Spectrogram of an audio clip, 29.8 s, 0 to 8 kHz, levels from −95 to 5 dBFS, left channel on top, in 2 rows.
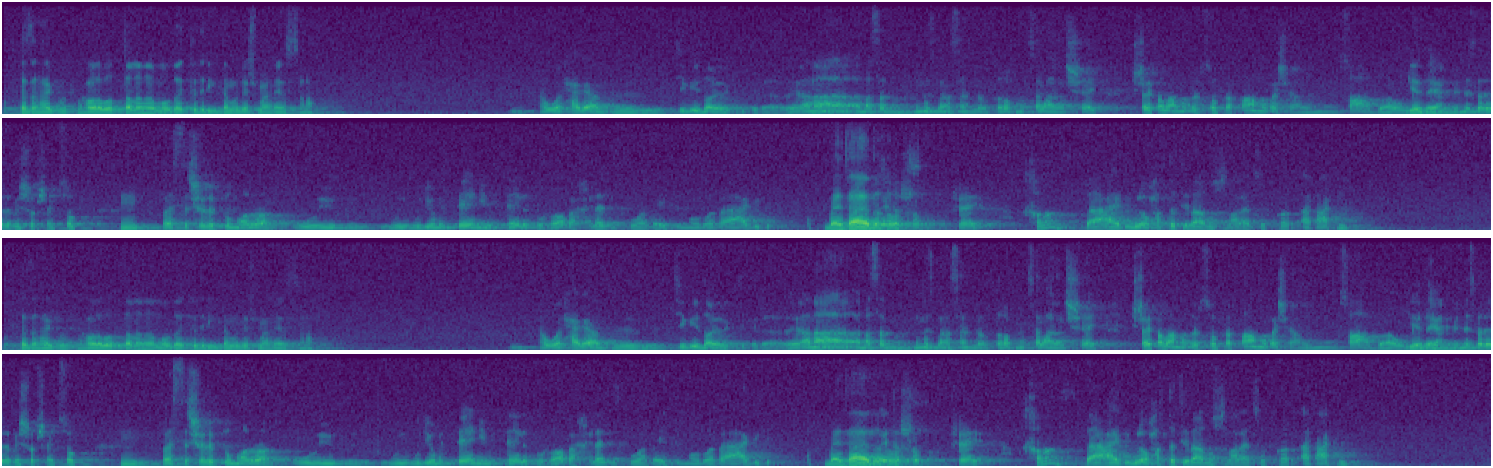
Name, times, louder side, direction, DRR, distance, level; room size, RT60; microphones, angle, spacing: voice 1, 0.0-3.1 14.0-14.4 16.1-16.3 23.1-23.9 28.3-28.4, left 2 dB, 70° left, 9 dB, 1.5 m, -32 dB
voice 2, 5.1-10.9 11.3-15.6 16.5-22.5 23.6-23.8 24.5-24.7 25.1-25.5 25.7-27.4 27.6-28.2, right 1 dB, 30° right, 9 dB, 1.3 m, -38 dB
21.5 x 19.0 x 9.5 m, 1.1 s
head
